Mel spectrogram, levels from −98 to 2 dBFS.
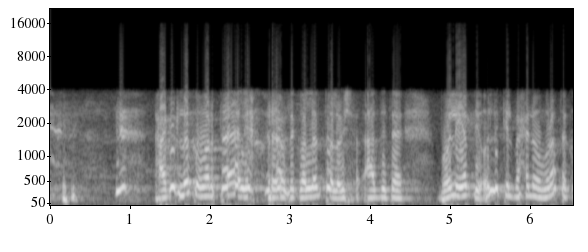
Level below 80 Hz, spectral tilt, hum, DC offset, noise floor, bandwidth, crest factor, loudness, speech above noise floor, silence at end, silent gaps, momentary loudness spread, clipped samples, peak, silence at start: -46 dBFS; -9 dB/octave; none; under 0.1%; -37 dBFS; 5.4 kHz; 8 dB; -16 LUFS; 22 dB; 0 s; none; 8 LU; under 0.1%; -8 dBFS; 0 s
